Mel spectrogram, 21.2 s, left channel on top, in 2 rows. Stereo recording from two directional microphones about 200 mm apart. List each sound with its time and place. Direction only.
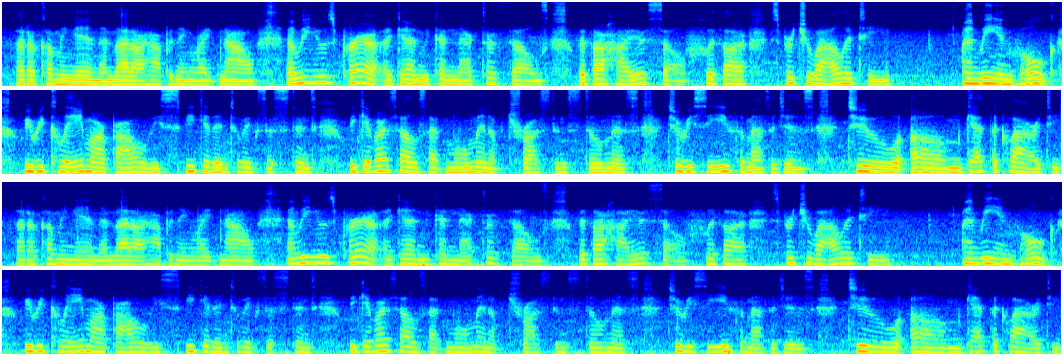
0.1 s speech: 45° left (ahead or behind)
9.6 s speech: 45° left (ahead or behind)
